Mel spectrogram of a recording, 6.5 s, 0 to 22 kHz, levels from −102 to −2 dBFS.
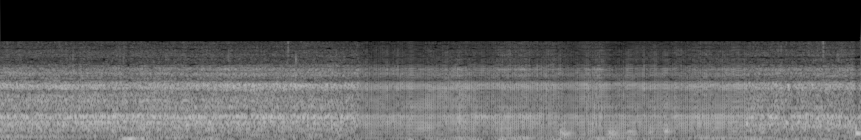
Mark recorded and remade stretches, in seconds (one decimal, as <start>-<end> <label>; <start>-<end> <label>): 0.0-2.7 recorded; 2.7-5.6 remade; 5.6-6.5 recorded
